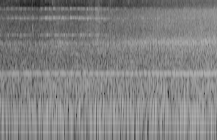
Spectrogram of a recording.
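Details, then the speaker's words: Homemade-repaired stand fan running after a household fan dimmer was fitted as its speed control: steady whoosh of air with faint even motor hum, the previous loud noise now gone and speed control working; normal quiet operation. "अब इसकी आवाज भी band हो गई इसकी और इसकी speed check करें"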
